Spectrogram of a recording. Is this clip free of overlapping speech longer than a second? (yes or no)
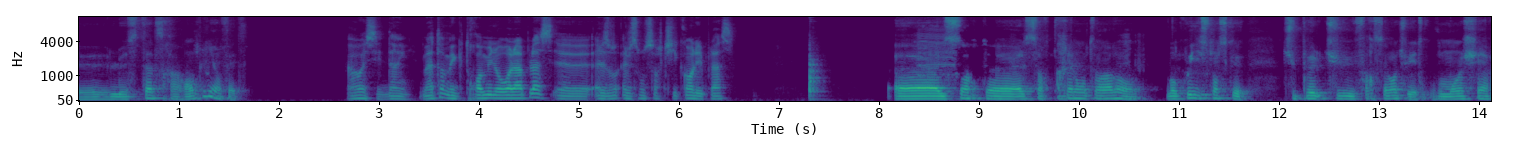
yes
